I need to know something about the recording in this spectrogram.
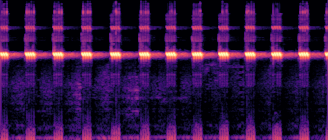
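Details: Loud, clean cricket chirping meant for tutoring songbirds such as lovebirds and magpie robins: short shrill pulses repeated roughly three times a second in an even, pulsing rhythm, nothing else heard.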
